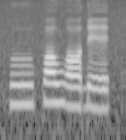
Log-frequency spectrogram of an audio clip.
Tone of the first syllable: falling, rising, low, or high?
low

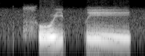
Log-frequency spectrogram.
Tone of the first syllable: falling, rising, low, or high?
rising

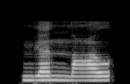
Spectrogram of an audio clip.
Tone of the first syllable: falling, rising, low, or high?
high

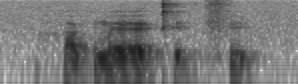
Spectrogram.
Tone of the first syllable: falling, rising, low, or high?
low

